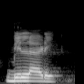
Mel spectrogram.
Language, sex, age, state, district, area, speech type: Gujarati, male, 18-30, Gujarat, Surat, rural, read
